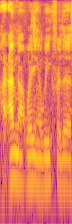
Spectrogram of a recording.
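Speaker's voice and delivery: ordinary delivery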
